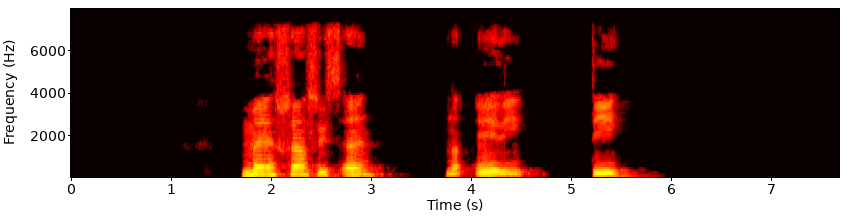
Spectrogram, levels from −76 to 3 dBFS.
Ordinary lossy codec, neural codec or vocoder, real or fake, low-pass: AAC, 32 kbps; vocoder, 44.1 kHz, 128 mel bands every 512 samples, BigVGAN v2; fake; 7.2 kHz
